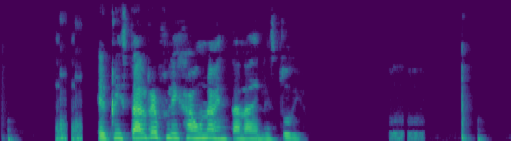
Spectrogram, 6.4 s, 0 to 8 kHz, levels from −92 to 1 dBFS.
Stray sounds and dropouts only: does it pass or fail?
fail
